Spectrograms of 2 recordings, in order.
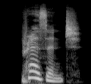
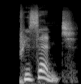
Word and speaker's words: present: For example, present, where the stress is usually on the first syllable, or verbs, for example, present, where the stress is on the second syllable.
